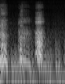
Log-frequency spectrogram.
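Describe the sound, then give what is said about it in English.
A person gasps sharply several times in quick succession, three breathy, voiced intakes of air, fairly loud, with no talking around them. “Gasp.”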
